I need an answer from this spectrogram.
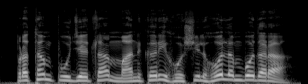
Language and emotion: Marathi, neutral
